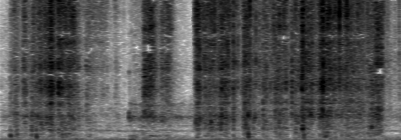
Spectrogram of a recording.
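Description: Plastic bubble wrap crinkling and rustling in the hands as a small boxed figurine is lifted out and unwrapped. It makes soft, irregular crackles.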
